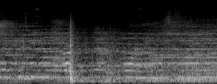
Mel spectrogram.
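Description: Fireworks show with its soundtrack music playing steadily, and one sharp firework bang a little after half a second in.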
